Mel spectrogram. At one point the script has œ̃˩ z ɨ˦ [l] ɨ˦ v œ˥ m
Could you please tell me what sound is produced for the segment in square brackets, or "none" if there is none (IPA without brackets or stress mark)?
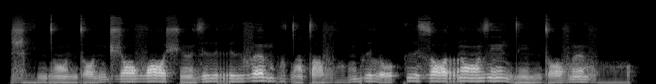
r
